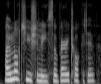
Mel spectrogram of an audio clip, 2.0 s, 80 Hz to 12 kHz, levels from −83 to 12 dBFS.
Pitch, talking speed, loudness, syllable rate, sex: 235 Hz, 205 wpm, -15 LUFS, 7.4 syllables/s, female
